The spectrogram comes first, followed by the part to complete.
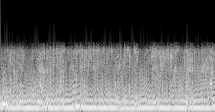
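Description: Loud live Mexican banda music, amplified on stage, with a heavy, steady bass.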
